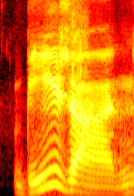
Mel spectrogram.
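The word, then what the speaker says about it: Bijan: Bjan, as he pronounces it.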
